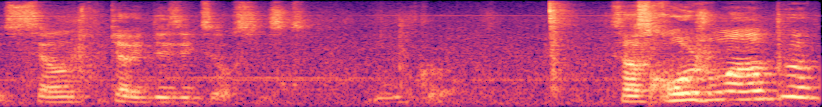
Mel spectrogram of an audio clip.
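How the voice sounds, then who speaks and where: Young guy rambling with lots of ums, kinda high voice, mic far off, roomy and noisy. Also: animated, measured pace. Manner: rambling, hesitant, lots of filler. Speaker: co-host. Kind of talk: casual improvised chat. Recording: echoey room, distant mic, noisy.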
